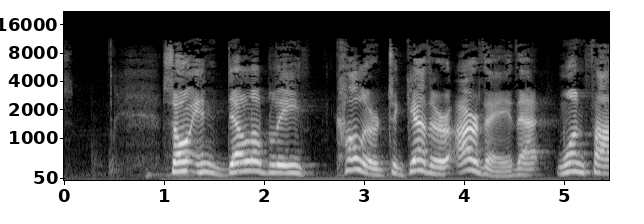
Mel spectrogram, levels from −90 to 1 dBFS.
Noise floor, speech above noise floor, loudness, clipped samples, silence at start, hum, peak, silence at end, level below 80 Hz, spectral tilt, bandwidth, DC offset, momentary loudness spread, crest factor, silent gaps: -53 dBFS; 36 dB; -17 LUFS; under 0.1%; 1 s; none; 0 dBFS; 0 s; -52 dBFS; -4.5 dB/octave; 11.5 kHz; under 0.1%; 9 LU; 18 dB; none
